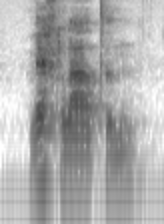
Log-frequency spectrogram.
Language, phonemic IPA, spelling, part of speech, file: Dutch, /ˈwɛxlatə(n)/, weglaten, verb, Nl-weglaten.ogg
- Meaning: to omit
